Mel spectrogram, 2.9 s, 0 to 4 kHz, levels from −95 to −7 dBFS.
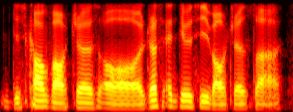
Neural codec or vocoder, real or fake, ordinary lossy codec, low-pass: vocoder, 22.05 kHz, 80 mel bands, Vocos; fake; none; 3.6 kHz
